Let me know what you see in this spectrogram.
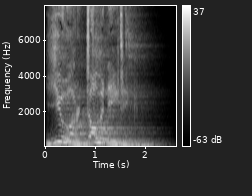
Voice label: female On Killing Spree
